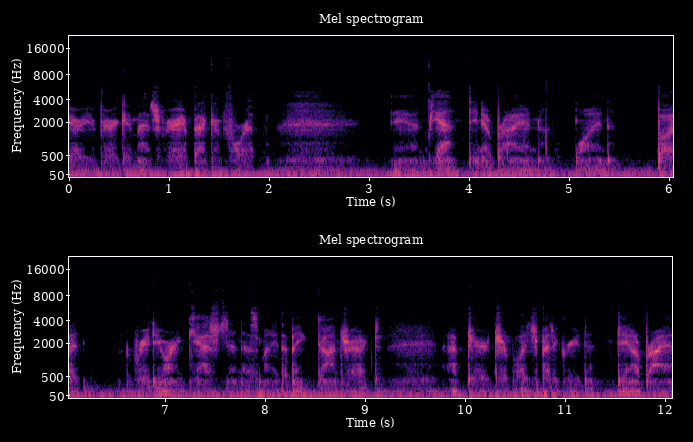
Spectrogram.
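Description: Soft whispered speech running on without a break, over a faint steady low hum.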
